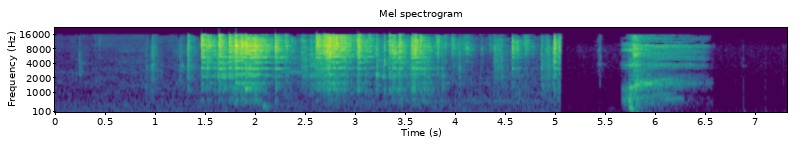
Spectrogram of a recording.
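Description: A clatter of hard objects clinking and knocking, with some ringing tones, for a few seconds. After an abrupt cut comes one short, voiced cry that bends in pitch.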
